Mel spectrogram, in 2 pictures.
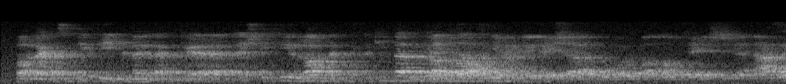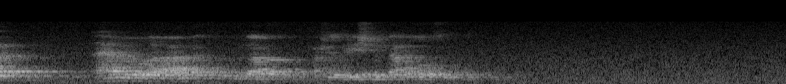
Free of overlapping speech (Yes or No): No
